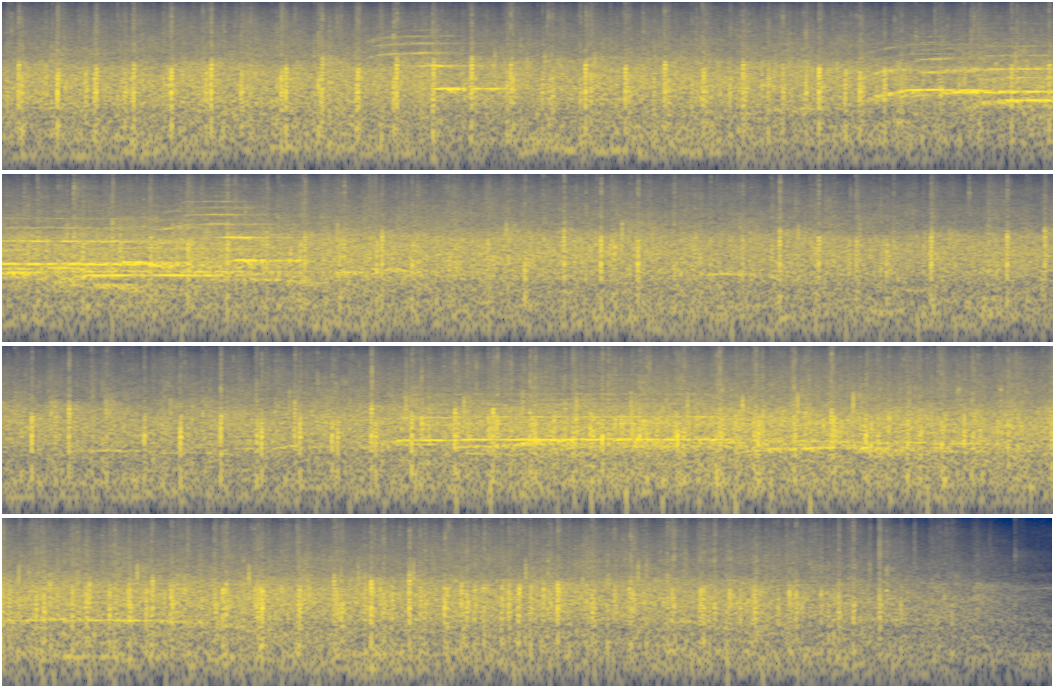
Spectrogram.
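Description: Audience applauding in a large hall, with a few voices calling out over the clapping; the applause dies away at the end.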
